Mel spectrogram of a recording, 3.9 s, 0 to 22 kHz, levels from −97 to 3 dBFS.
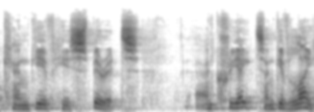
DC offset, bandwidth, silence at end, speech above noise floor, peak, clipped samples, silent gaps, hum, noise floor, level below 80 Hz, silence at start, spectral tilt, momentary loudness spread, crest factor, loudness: under 0.1%; 15.5 kHz; 0 s; 32 dB; -10 dBFS; under 0.1%; none; none; -63 dBFS; -78 dBFS; 0 s; -2.5 dB/octave; 14 LU; 22 dB; -28 LUFS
